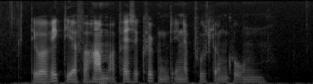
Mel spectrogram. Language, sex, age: Danish, male, 29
